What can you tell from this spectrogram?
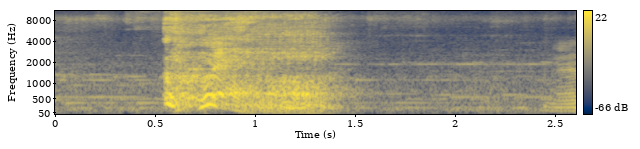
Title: Girl coughing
